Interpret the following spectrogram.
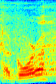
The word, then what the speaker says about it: Agora: That is the Agora, or the Agora, depending on your pronunciation of it.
